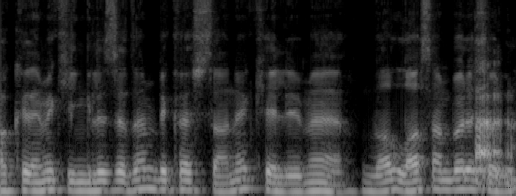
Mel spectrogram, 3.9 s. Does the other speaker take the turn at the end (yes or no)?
no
